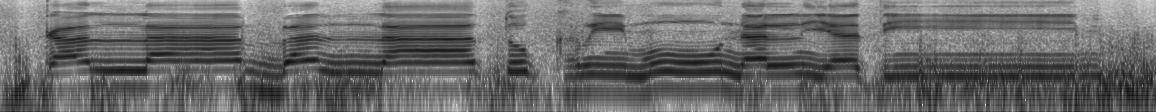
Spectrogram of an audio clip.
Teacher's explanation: Pada lafaz balla di situ lam sukun diidghamkan ke huruf lam fathah setelahnya. Ini adalah contoh idgham mutamatsilin.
